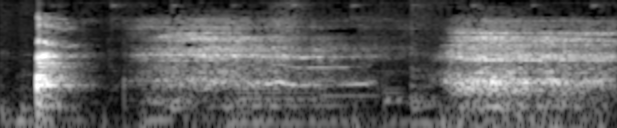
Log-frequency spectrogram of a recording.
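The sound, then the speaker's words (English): A man wheezes while smoking a cigarette during an asthma-like attack. A sharp gasp opens into quiet, drawn-out, hissing breaths with a rasping edge, then a second wheezy breath. “He might not have lung cancer, but he's certainly going through like some sort of asthma attack while he's smoking his cigarette.”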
